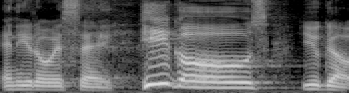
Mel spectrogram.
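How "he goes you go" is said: put-on Ugandan accent. Recalling the phrase a coach from Uganda would always say, imitating the coach's Ugandan accent. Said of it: "in his nice Ugandan accent".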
